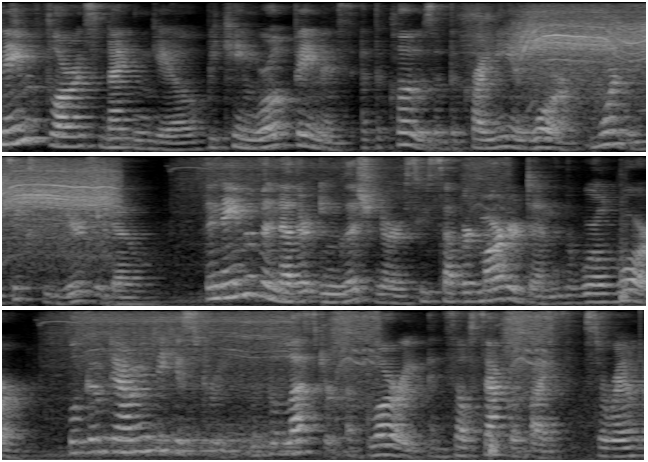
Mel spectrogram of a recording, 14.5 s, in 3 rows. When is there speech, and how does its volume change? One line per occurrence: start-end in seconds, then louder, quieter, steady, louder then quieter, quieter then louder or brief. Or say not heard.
0.0-14.4 steady.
